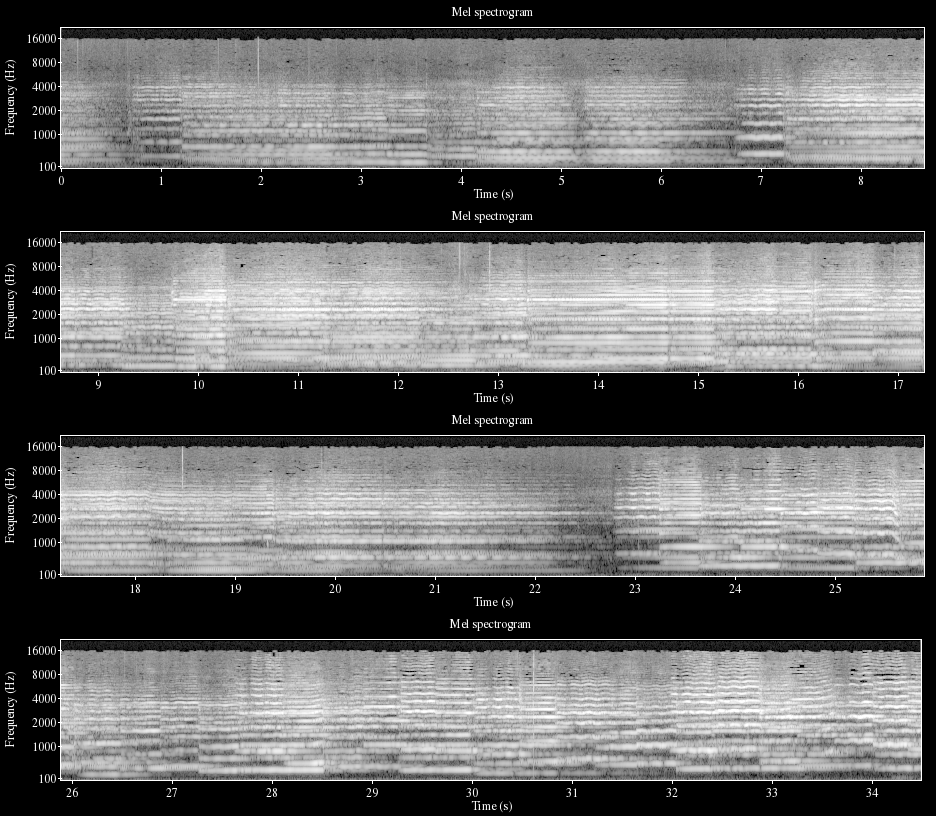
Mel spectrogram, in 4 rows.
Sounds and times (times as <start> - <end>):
Violin, fiddle: 0.0 - 34.4.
